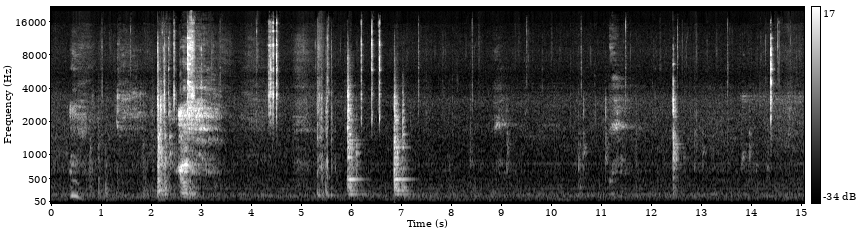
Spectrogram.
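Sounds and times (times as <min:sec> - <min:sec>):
wrench clicking and knocking on metal: 0:04.4 - 0:04.6, 0:06.0 - 0:07.4.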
